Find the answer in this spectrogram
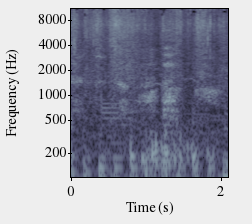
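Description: Dry fallen leaves rustling in irregular bursts as hands dig and sweep through them on the ground.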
